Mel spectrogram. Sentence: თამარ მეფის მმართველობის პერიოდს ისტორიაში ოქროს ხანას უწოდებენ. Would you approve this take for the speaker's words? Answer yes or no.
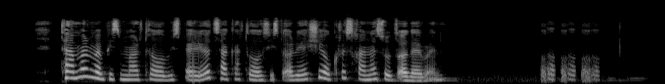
no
